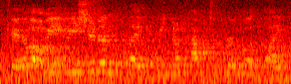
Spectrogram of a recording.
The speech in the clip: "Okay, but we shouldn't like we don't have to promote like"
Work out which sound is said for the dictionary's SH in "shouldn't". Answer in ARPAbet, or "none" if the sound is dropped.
SH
